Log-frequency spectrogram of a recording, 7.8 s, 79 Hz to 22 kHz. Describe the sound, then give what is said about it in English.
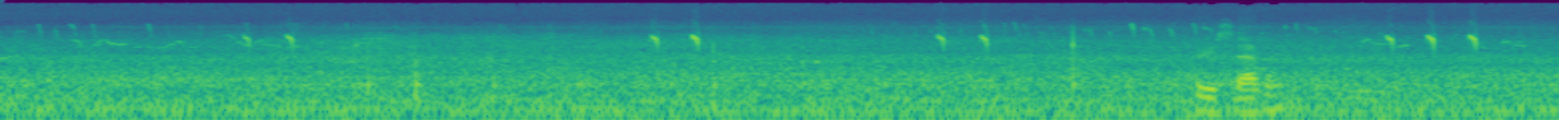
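A recording of bird number 37: short, thin, high-pitched bird chirps come in scattered pairs and small clusters over a steady, loud low rumble, with a brief harsher squawk-like burst near the end. “Recording bird 37.”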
